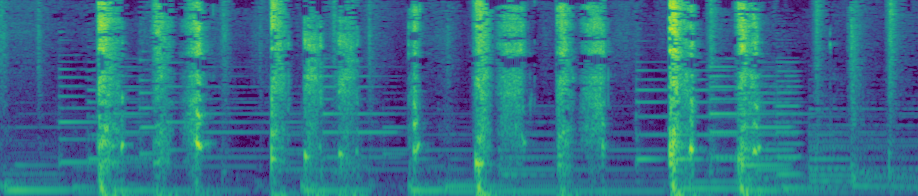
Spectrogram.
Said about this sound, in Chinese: 剧烈地咳嗽着，脸被憋得红得发紫，大口大口地喘着粗气。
